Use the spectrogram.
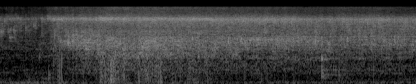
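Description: Sweet potato slices coated in a light chili spice mix frying in oil, giving a steady, close, dense sizzle that swells after a quieter start and holds without talk.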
